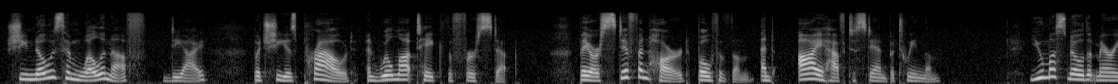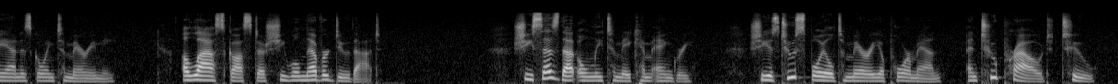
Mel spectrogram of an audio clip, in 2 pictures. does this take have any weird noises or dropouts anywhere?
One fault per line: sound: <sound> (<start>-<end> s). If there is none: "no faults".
no faults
